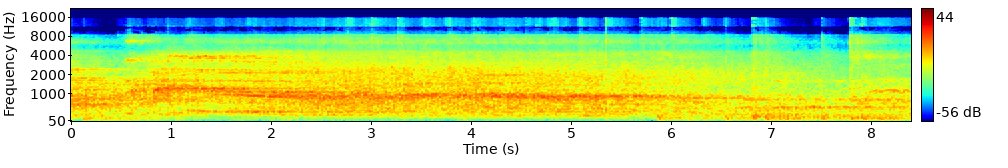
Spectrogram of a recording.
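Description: Girls' volleyball players and spectators cheering and shouting together in an echoing sports hall as a point is won, swelling about a second in and easing off after about six seconds. Near the end the ball bounces a few times on the hall floor.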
